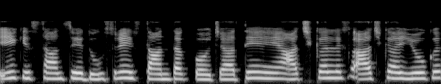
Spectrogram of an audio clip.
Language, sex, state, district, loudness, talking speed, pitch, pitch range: Hindi, female, Jharkhand, Jamtara, -14 LUFS, 175 wpm, 265 Hz, 245-285 Hz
